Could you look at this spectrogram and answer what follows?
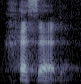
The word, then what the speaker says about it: chesed: It starts with a C and it's pronounced chesed.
